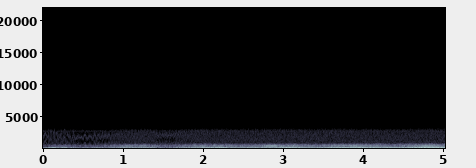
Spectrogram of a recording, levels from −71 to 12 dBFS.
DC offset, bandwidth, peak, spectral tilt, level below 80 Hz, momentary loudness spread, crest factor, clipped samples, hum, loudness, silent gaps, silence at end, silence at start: under 0.1%; 3.1 kHz; -4 dBFS; -13 dB/octave; -22 dBFS; 13 LU; 16 dB; under 0.1%; none; -22 LUFS; none; 0 s; 0 s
